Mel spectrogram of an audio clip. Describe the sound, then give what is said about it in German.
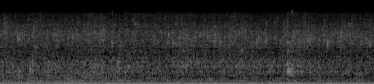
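A steady, hissing liquid sound of oil in a frying pan, used to fry small round meatballs, fills the whole stretch, even, with no one talking. “Und zwar habe ich die klein und rund gemacht und in der Pfanne mit ein bisschen mehr Öl, also nicht Öl aus dem Meer, also kein Mix aus dem Golf von Mexiko, sondern etwas mehr Öl, als ich üblicherweise benutze”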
